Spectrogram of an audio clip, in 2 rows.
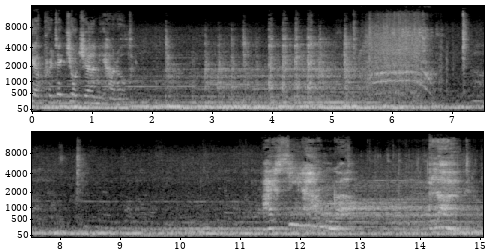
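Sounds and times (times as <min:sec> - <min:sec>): ambient soundtrack: 0:00.0 - 0:15.0.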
